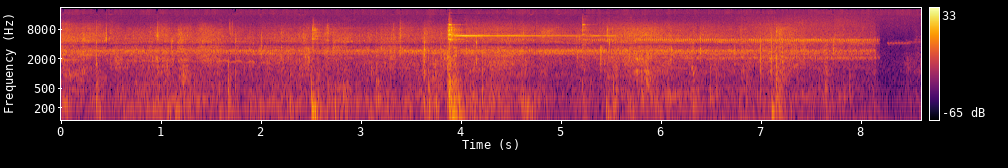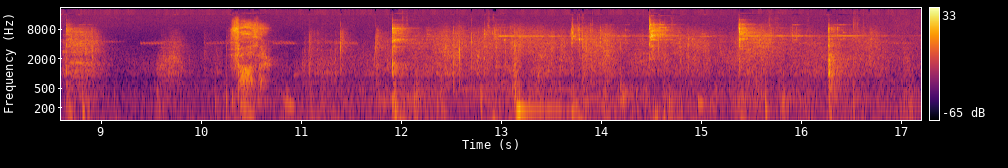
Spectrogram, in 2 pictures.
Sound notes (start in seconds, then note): 8.3 crickets chirp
